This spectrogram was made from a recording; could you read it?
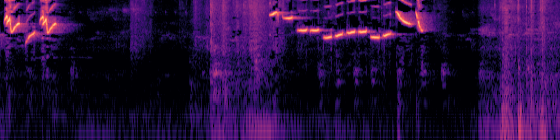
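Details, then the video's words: Song of a mountain tailorbird, played to stir other birds into singing: a quick high phrase, a pause with faint rustling, then an even run of about twelve clear whistled notes, and closing low scraping noise. "tledekan gunung gacor pancingan burung anda"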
